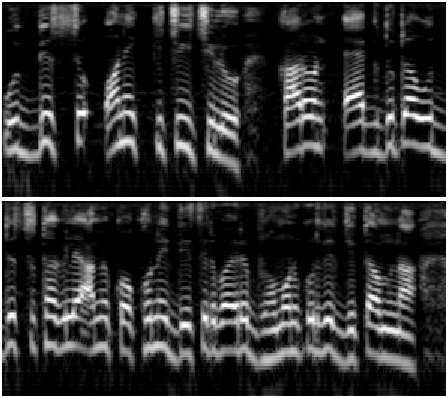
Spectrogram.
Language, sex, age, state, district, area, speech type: Bengali, male, 30-45, West Bengal, Jhargram, rural, spontaneous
